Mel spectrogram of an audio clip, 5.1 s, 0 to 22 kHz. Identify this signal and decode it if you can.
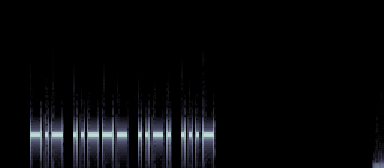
Morse code, heard as a keyed tone, about 25 wpm, 700 Hz. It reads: K2FV
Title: USA Call Signs - 4 Characters - Repeated 3x - 25wpm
